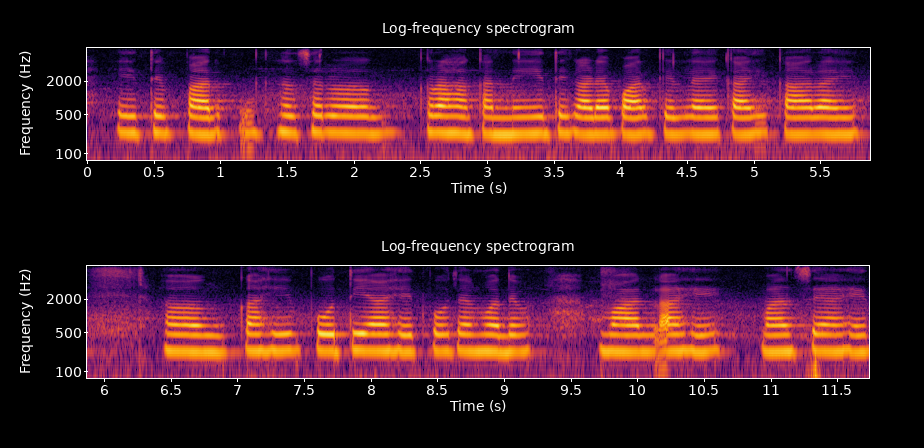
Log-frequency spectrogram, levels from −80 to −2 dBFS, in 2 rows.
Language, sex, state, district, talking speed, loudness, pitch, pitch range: Marathi, female, Maharashtra, Pune, 105 wpm, -16 LUFS, 230 Hz, 225-240 Hz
